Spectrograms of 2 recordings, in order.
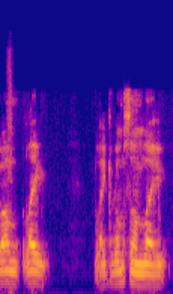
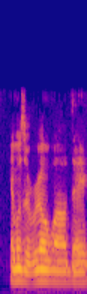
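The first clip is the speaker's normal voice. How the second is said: usual speaking voice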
